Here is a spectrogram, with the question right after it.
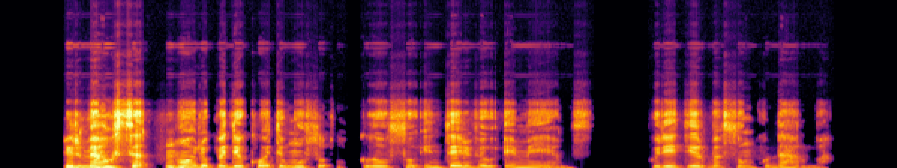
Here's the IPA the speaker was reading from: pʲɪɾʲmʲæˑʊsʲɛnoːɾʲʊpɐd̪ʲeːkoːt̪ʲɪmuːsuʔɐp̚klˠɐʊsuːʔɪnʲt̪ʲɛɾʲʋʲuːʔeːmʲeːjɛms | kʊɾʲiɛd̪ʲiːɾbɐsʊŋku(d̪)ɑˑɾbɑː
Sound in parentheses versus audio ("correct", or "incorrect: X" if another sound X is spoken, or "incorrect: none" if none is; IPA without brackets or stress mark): correct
